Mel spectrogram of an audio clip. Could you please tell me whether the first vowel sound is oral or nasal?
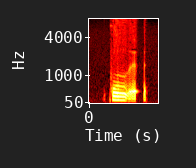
oral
